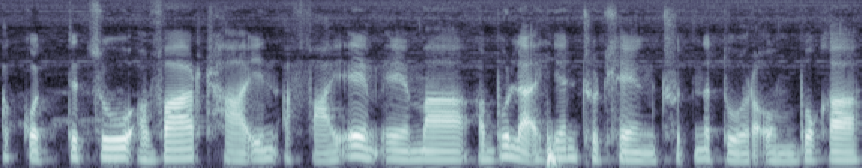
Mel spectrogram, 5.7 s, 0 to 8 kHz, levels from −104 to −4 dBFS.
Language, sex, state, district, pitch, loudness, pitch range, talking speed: Mizo, male, Mizoram, Aizawl, 105 Hz, -20 LUFS, 100-120 Hz, 220 wpm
